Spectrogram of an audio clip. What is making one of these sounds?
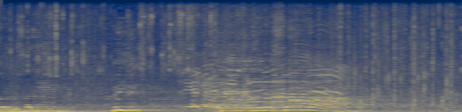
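A group of young women shout together in loud, drawn-out calls.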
